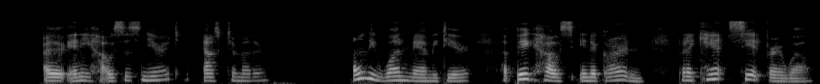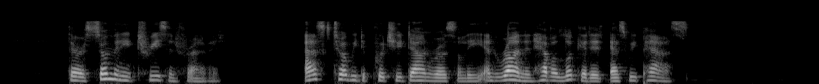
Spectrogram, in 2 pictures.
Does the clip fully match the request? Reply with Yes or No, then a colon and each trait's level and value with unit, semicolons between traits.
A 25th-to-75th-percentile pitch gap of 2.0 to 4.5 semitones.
Yes: average, 3.7 semitones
